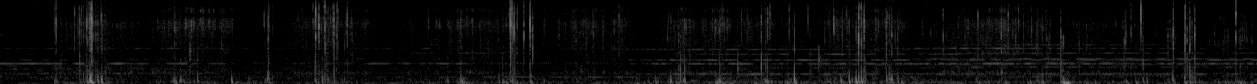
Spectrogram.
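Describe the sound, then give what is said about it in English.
Another person's footsteps swish and crunch through tall, overgrown grass behind a bar in the dark, at an uneven pace, each step a dry rustle of stalks, with a faint steady hum in the background and no voices. “Tom paused for a moment when he realized that the footsteps he heard was not his own.”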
